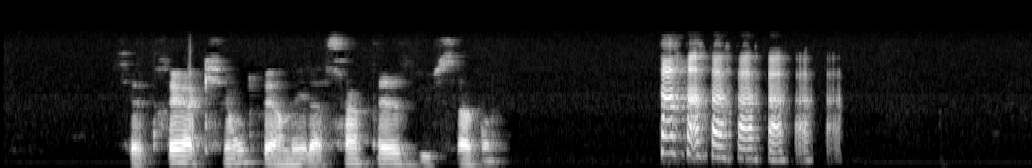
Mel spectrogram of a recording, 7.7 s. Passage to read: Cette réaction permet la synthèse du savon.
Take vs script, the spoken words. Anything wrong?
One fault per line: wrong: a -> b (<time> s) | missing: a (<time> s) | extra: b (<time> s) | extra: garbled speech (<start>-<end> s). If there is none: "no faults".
no faults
